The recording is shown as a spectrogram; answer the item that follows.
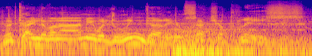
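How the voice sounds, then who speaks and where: A wary fantasy game adventurer. His gruff voice is raised and gravelly, swinging widely in pitch. Loud music plays behind. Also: expressive, normal speed. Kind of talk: dramatic fantasy game acting.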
